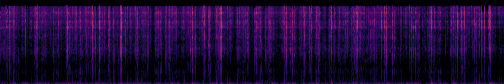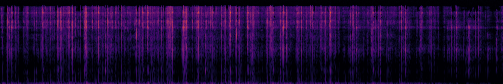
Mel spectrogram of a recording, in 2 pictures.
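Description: Fingernails scratch and tap a small ceramic light-up Christmas tree with plastic bulbs, held in both hands. A dense, steady stream of scratchy clicks and light taps runs over a low rumble throughout. The sound thins out and quiets in the last half second.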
